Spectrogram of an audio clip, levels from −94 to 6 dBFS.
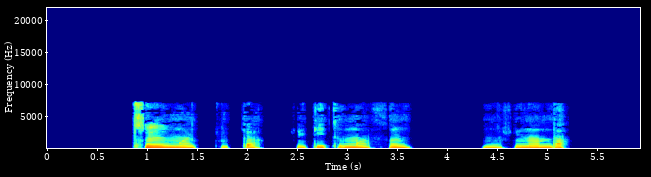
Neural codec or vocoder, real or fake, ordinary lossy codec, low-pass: none; real; MP3, 32 kbps; 7.2 kHz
